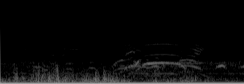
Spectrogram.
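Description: Wind rumbling on the microphone of an outdoor pitch-side camera, with a distant, drawn-out shout from a player, rising then falling in pitch, starting about a second in.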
